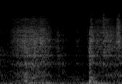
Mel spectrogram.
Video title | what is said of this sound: WW Digital Wellness Workshop #352 EGGSTRA CREDIT: Keep Your Ride or Die Foods! | can you hear how crispy these are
